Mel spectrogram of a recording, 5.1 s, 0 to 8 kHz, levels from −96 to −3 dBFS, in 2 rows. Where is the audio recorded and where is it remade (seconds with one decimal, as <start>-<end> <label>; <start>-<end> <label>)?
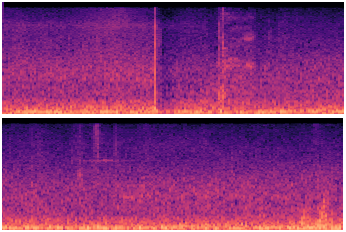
0.0-5.1 remade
